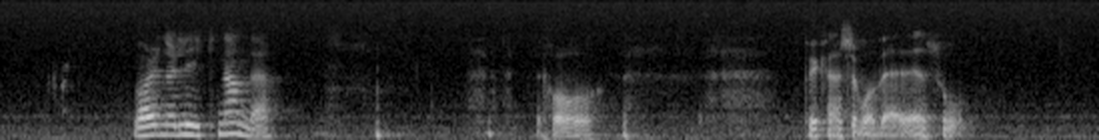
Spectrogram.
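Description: An elderly woman speaks calmly and quietly, close by.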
